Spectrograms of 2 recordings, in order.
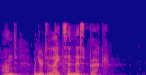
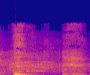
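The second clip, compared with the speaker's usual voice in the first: hearty laugh; 15 dB louder than usual. Real, not acted. Laughs at own joke.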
